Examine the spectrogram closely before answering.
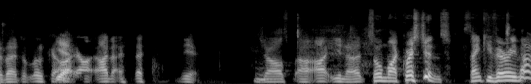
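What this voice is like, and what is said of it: Irish accent. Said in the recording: “I couldn't help noticing your accent ... You've come from an island, Ireland”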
